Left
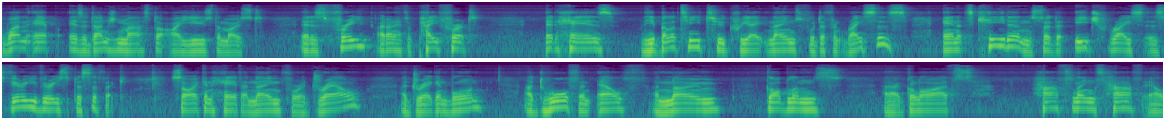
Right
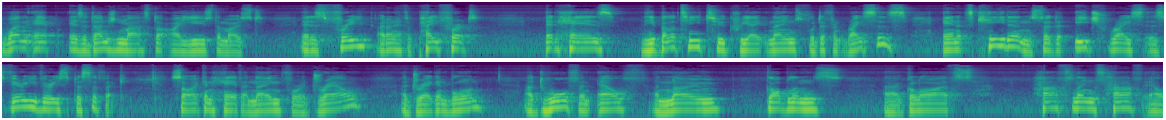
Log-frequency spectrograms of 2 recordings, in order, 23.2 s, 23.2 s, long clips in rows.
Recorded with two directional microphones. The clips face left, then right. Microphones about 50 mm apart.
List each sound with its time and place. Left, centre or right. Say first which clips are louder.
0.0 s speech: left 1 dB; left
